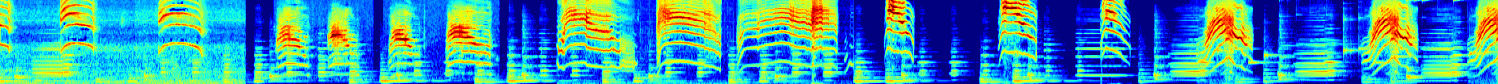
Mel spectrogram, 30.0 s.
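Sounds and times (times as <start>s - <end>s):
cat meowing: 0.0s - 0.4s, 1.2s - 2.0s, 3.2s - 4.2s, 5.5s - 7.2s, 7.8s - 9.9s, 11.2s - 17.1s, 17.7s - 18.3s, 20.0s - 20.8s, 22.0s - 22.6s, 24.1s - 25.1s, 27.3s - 28.4s, 29.4s - 29.9s
soft background music: 0.0s - 29.9s.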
